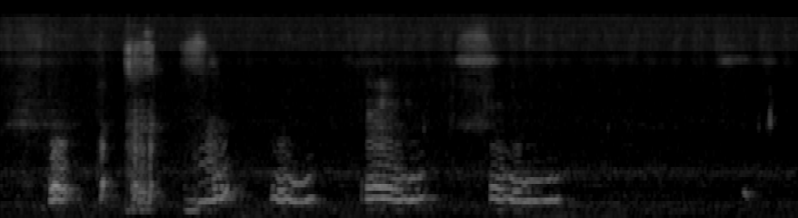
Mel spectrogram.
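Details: Pet fox Djinn, grumpy, giving angry calls indoors: six short harmonic whining calls in quick succession, each about half a second long, with brief gaps between them, then quiet room hum.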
